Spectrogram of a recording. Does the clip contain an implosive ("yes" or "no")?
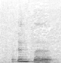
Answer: yes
